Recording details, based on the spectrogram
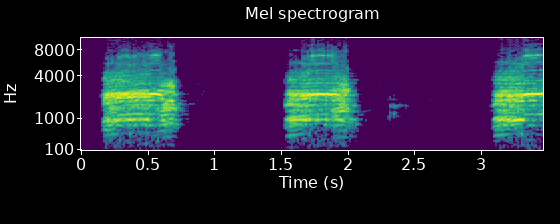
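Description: An African goose gives loud, harsh honks, each about half a second long, repeated roughly every one and a half seconds.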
